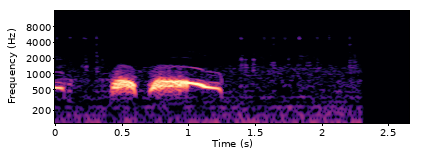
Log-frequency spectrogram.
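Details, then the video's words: Spotted dove cooing to excite and lure wild males: two short low hooting coos, the second longer and sliding downward, followed by a faint mechanical rattle and quiet background. "Tiếng chim cu gáy Thúc - Gù kích bổi cực sung - Mở lên kích bổi nghe nhanh nổi."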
